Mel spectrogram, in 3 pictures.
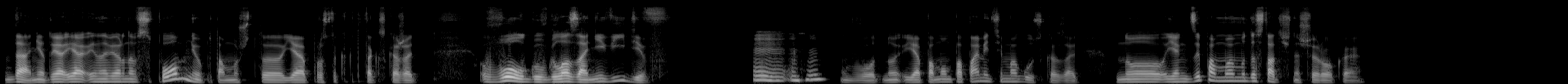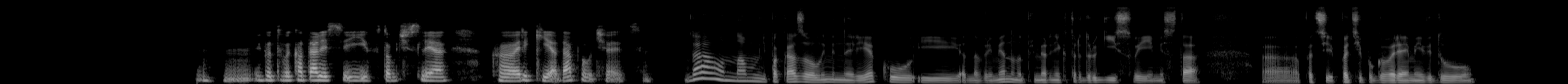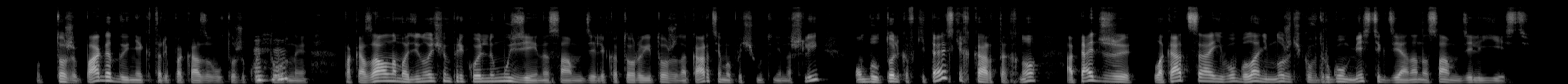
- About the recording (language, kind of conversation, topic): Russian, podcast, Расскажи о человеке, который показал тебе скрытое место?
- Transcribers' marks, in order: "сказать" said as "скажать"; stressed: "Волгу в глаза не видев"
